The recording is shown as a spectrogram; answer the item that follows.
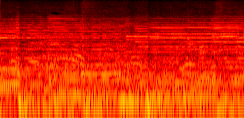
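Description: Indorock band playing live, with electric guitars over a steady band backing.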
